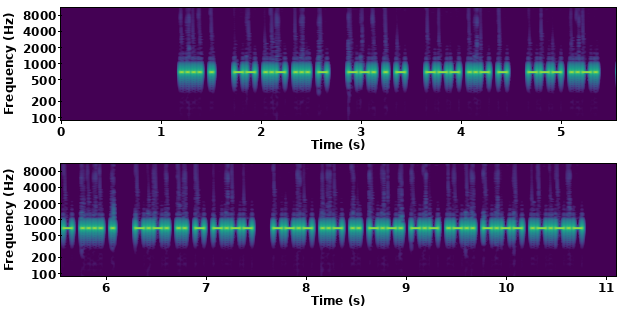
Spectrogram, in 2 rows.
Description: Morse code, heard as a keyed tone, about 40 wpm, 700 Hz. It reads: HE MUST GET OUT OF THE CITY QUICKLY.
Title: Sentences from Top 1000 Words - Review Part 1 - 40wpm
